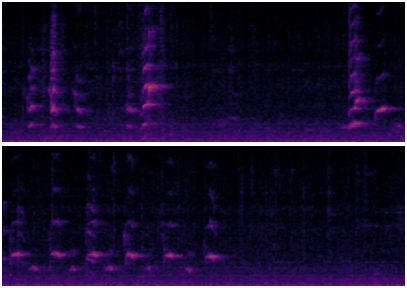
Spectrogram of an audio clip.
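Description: Caged pet birds calling: a few sharp squawks in the first second and a half, then a quick run of short chirps, about four or five a second, lasting around two seconds. A steady low hum runs underneath.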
